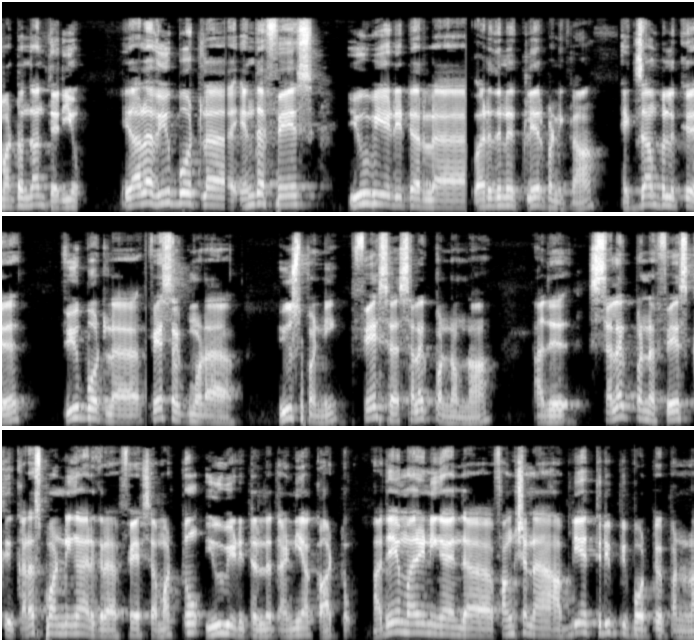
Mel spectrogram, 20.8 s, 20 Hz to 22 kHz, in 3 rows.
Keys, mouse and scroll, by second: 0.7 click, 1.2 shift+click, 6.4 middle click, 8.5 click, 9.4 click.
